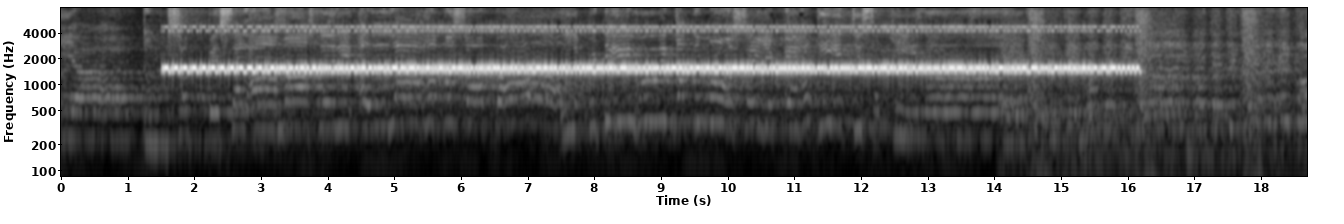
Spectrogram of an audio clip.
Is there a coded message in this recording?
Yes: NAVTEX (SITOR-B), 100 baud, 170 Hz shift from 1.5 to 16.2 s, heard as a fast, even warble, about 1500 Hz centre. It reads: ZCZC NA97 FIRING EXERCISE 11 1200 UTC WITHIN 10 NM OF 26-11N 034-56W. NNNN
